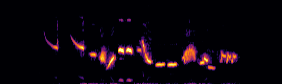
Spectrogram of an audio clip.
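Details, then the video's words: Chestnut-collared Longspur song: a quick, tumbling phrase of about a dozen sweet, slurred whistled notes lasting under two seconds, starting high and descending with warbling twists, ending in a short buzzy trill, on a silent background. "Chestnut-collared Longspur Singing! Calling! Sound! - Escribano Collarejo Canto"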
